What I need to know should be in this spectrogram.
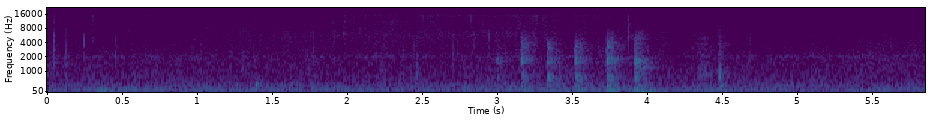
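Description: Thin metal foil crinkles and rustles.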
